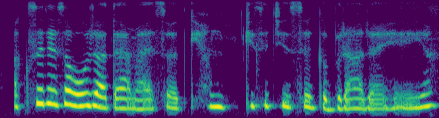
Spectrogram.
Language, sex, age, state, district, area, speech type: Hindi, female, 18-30, Madhya Pradesh, Ujjain, urban, spontaneous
